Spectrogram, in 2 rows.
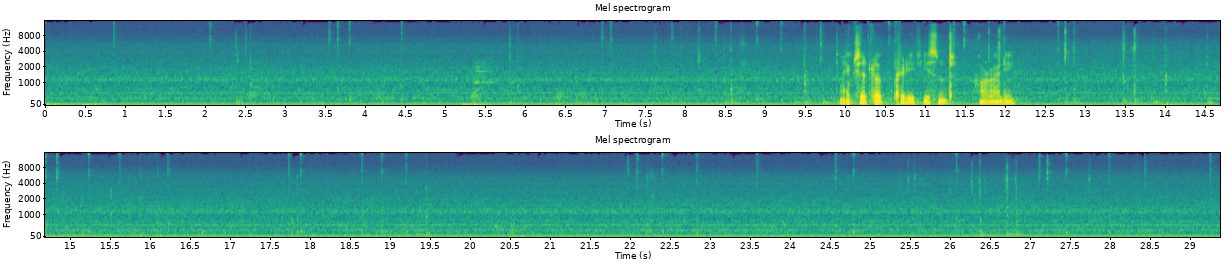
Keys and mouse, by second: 6.0 s, 8.7 Tab, 9.6 a, 10.0 ctrl+s, 12.0 Tab, 14.0 a, 17.5-22.5 drag, 25.0 click, 26.5 Tab, 26.9 Tab.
